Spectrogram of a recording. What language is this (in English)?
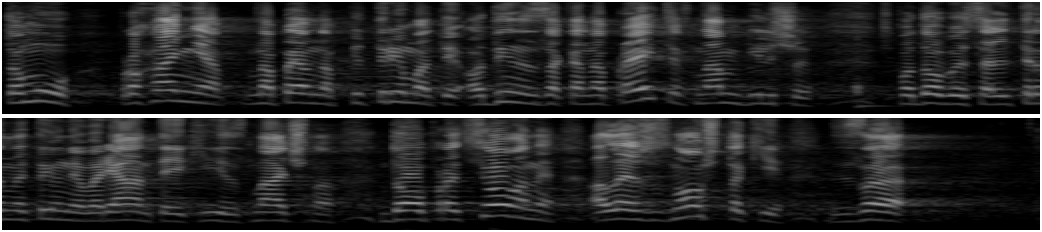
Ukrainian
